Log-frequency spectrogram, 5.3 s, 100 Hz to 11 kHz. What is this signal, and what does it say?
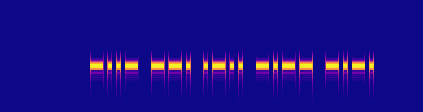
Morse code, heard as a keyed tone, about 22 wpm, 700 Hz. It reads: XGLYC
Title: Code Groups - 5 Letters - 22wpm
